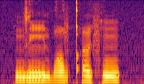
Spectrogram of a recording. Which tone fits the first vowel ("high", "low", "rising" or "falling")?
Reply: falling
